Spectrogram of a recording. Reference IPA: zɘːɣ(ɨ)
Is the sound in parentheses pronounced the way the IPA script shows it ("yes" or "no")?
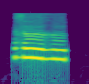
yes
